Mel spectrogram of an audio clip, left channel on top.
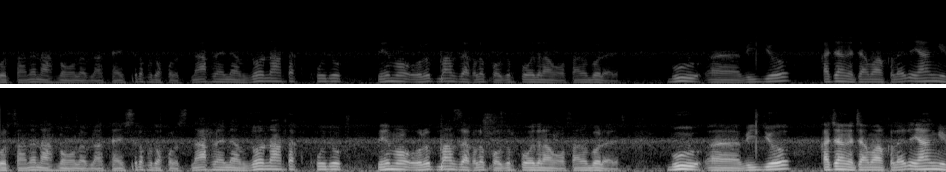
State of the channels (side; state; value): left; quieter; 22.8 dB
